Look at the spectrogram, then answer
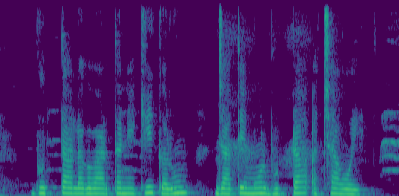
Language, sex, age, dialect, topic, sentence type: Magahi, female, 41-45, Northeastern/Surjapuri, agriculture, question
